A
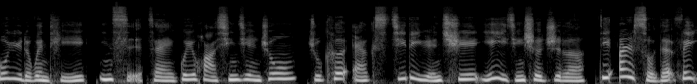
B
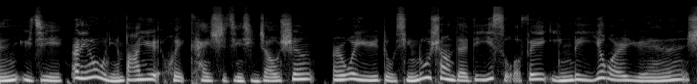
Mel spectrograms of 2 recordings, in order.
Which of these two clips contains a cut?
B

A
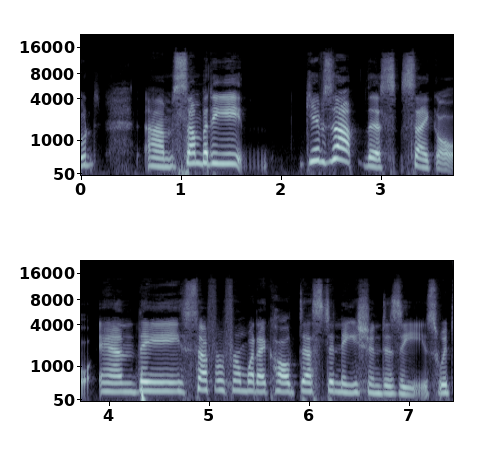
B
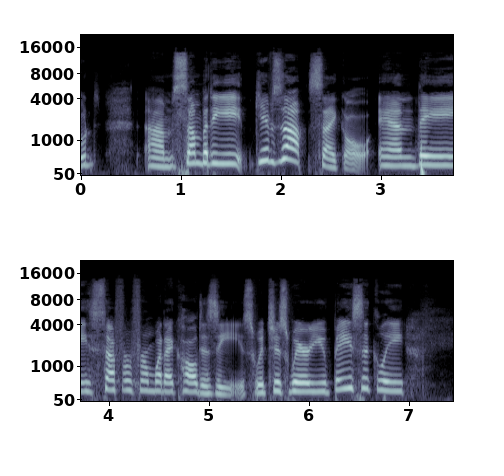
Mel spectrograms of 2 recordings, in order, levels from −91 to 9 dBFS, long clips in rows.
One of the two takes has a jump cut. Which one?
B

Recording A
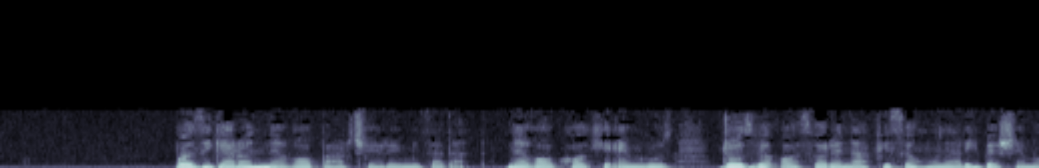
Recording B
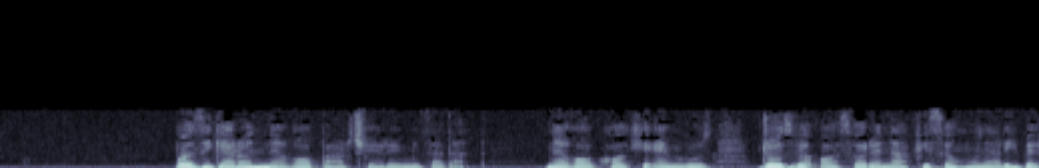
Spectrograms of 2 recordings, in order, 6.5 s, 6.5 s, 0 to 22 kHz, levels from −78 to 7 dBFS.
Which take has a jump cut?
A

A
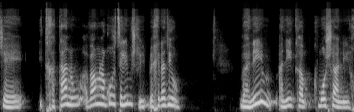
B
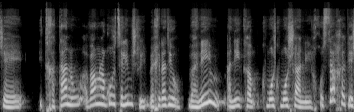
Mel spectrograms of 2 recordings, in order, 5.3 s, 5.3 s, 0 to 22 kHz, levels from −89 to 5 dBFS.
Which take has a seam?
B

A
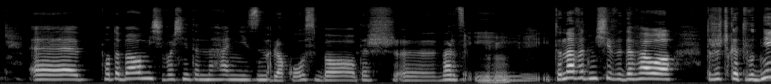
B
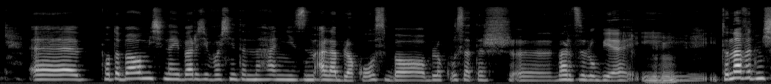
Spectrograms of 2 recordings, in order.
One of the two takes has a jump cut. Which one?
A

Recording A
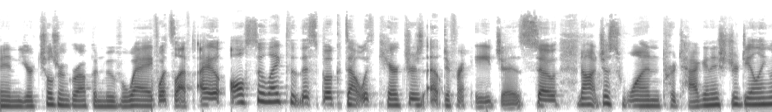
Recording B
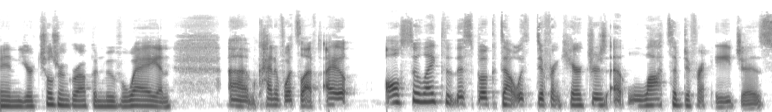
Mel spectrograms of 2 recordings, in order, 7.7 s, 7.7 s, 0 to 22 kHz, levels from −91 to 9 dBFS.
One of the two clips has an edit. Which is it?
A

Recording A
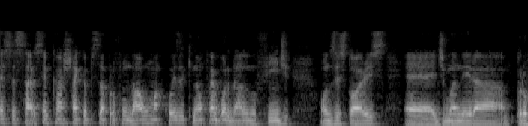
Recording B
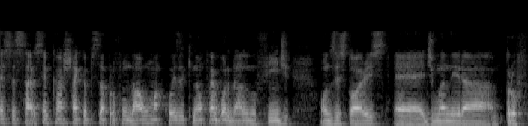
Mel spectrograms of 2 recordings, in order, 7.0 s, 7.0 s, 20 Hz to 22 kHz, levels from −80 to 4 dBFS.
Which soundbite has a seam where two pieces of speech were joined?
B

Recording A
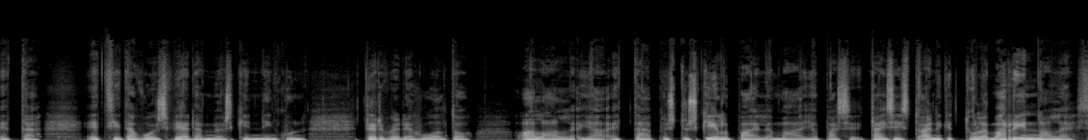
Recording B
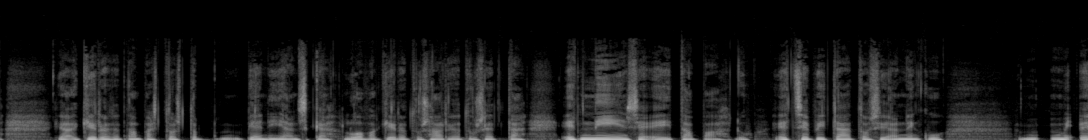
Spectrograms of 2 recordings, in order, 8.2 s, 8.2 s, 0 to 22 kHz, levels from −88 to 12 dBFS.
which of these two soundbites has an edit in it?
A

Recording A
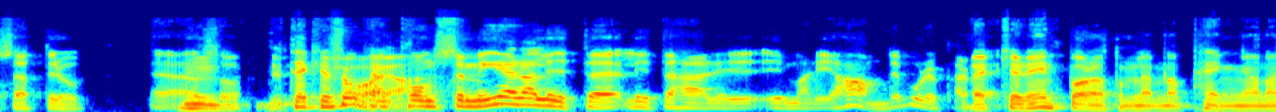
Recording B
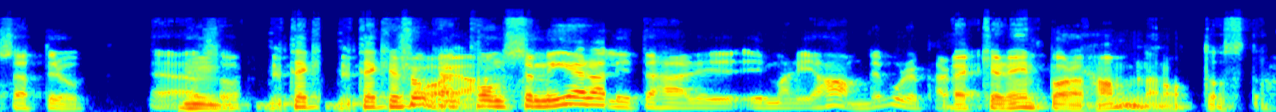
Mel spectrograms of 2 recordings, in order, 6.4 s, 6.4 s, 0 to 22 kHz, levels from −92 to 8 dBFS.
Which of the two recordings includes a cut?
B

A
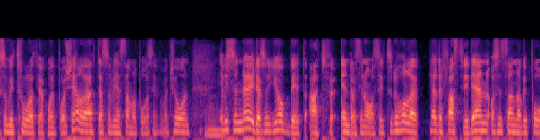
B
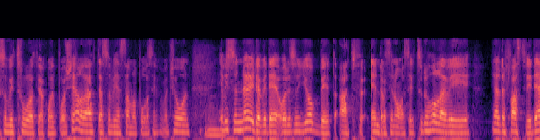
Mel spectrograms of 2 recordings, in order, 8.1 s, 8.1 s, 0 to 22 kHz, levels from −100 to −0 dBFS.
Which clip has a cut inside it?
A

